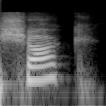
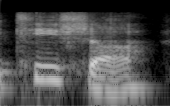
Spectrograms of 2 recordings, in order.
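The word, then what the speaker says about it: Taoiseach: T T T T T-shock. T-Shock. T-shock. Yes. Well, it depends. I mean, like it's very annoying because like in olster you would say tisha.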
